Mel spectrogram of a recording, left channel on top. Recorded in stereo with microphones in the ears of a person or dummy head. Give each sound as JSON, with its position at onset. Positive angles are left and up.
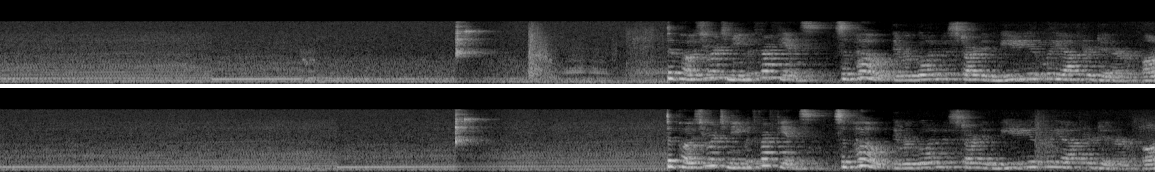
{"t": 4.5, "sound": "dripping", "side_deg": -15, "distance_m": 0.9}
{"t": 6.7, "sound": "a woman speaking", "side_deg": -60, "distance_m": 0.8}
{"t": 8.9, "sound": "a woman speaking", "side_deg": 35, "distance_m": 1.9}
